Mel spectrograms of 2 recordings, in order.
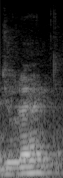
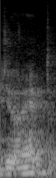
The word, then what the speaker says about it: Llorenç: He mirado en internet cómo se pronunciaba y me he dado cuenta que Llorent, que es Lorenzo en castellano, no se dice Llorent, sino la O es como una U.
